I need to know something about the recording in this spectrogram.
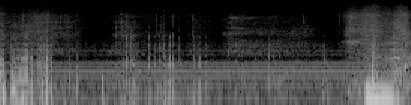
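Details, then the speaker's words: Old Trane air handler that wouldn't run, failed variable-speed blower motor: quiet, steady low electrical buzz under light handling noise shows the transformer is energised and there is power; normal transformer hum. "No, you hear that humming in there? Yeah. That tells me we got power. That's your transformer."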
